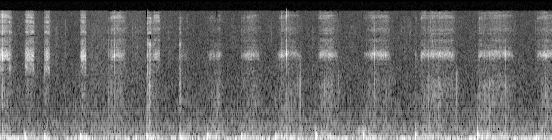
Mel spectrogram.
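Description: A woodburning pen's wire tip is scratched in short lines across a flat, thin plywood panel to draw teeth. Quiet, dry scratching strokes come in short bright bursts of hiss over a soft low rumble. Sharp little ticks sit among them, with no ring after each stroke.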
